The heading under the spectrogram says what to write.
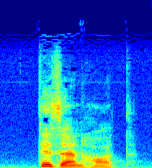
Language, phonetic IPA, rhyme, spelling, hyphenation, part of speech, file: Hungarian, [ˈtizɛnɦɒt], -ɒt, tizenhat, ti‧zen‧hat, numeral, Hu-tizenhat.ogg
- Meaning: sixteen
